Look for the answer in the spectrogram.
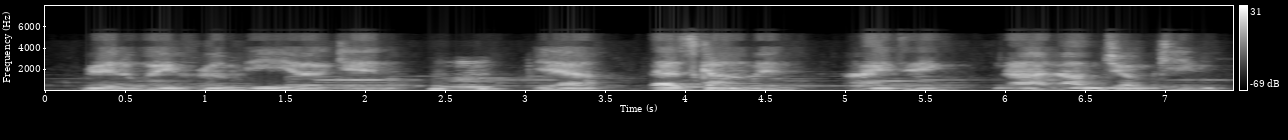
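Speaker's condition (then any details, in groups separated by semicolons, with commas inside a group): Brain injury; bicycle accident head injury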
